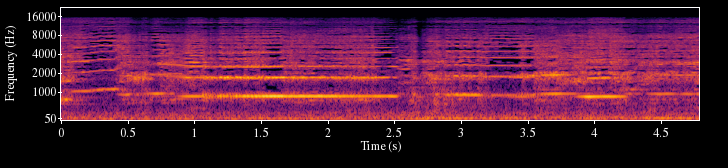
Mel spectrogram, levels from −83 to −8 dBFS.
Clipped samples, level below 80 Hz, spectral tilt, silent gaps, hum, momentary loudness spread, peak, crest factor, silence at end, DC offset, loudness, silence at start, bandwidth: under 0.1%; -38 dBFS; -1 dB/octave; none; none; 8 LU; -8 dBFS; 16 dB; 0 s; under 0.1%; -22 LUFS; 0 s; 15.5 kHz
